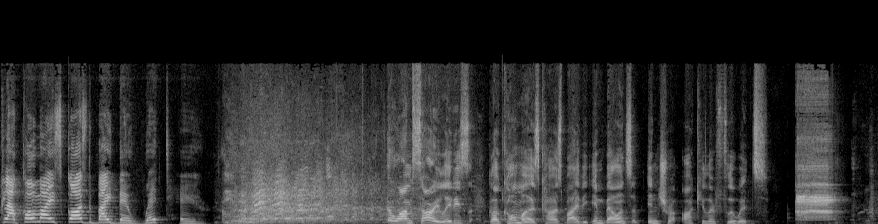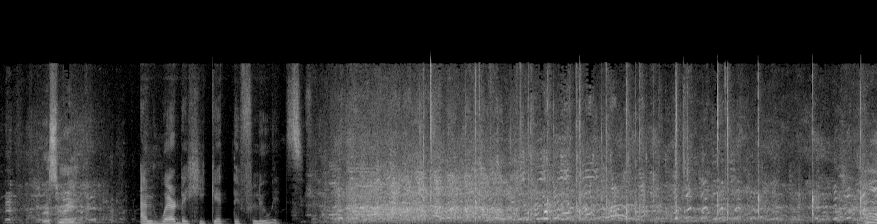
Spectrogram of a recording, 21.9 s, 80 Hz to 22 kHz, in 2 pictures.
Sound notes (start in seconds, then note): 2.7 audience laughter; 9.9 buzzer; 14.8 audience laughter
